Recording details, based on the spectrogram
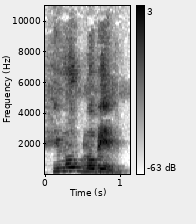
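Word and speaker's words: haemoglobin: आप याद रखिए की हमें ए उच्चरित नहीं करना है इसे हमें पढ़ना है सीजर इसको मैं पढ़ना है सीजर क्या पढ़ना है सीजर ठीक है ना सीजर पढ़ना है और इसे पढ़ना है हीमोग्लोबिन ठीक है ना तो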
